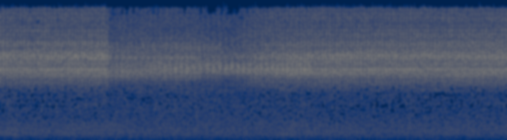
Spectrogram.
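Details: Summer meadow grasshoppers in a rural setting: a steady, thin, high-pitched continuous trilling buzz, slightly softer after the opening moments, with no other clear sounds.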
